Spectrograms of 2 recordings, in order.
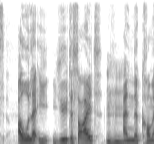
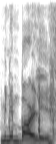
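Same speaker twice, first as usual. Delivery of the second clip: put-on Jamaican accent, much higher, louder; 8 semitones higher, 8 dB louder than usual. Teasing a quiz partner for saying a name in a Jamaican accent. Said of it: "Why do you do it in a Jamaican accent?".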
